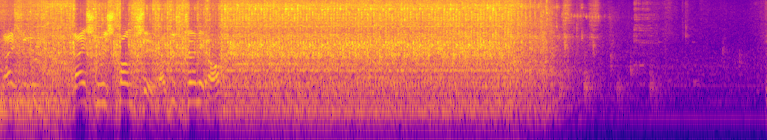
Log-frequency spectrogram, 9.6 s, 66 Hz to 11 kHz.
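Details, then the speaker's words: Land Rover Defender 2.5 naturally aspirated diesel on first start after fitting new injectors: catches and holds a steady, even idle clatter for about seven seconds, then shuts off cleanly; the manifold is evenly hot and all injectors are firing evenly. Normal idle. "is nice and evenly hot those injectors are firing perfectly"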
